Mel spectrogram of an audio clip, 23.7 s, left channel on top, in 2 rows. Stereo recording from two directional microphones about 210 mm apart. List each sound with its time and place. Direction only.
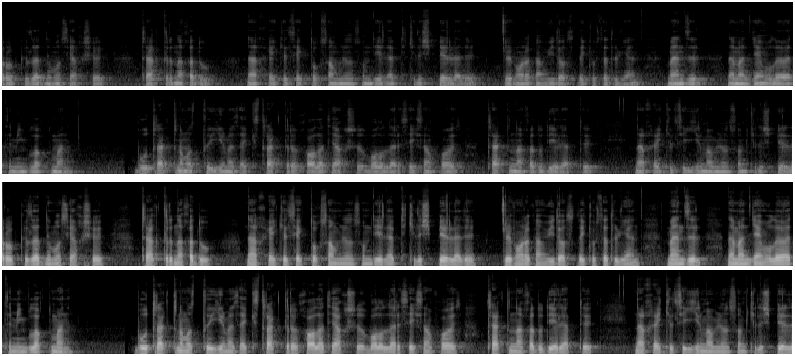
0.0 s speech: 50° right (ahead or behind)
13.8 s speech: 45° right (ahead or behind)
